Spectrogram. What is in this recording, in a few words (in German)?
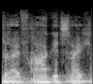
erzaehler; drei fragezeichen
